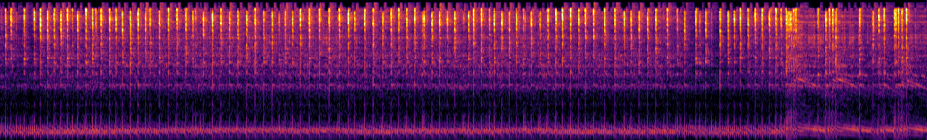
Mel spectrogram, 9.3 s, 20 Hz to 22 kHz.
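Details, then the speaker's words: Neo-tec NH872 chainsaw (372XP clone), big bore kit, first start, getting hot on a 31° day: steady high buzzing rev with crisp, consistent firing, a bit noisy but sounds good; normal running. "bit noisy but yeah that sounds good happy with that"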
